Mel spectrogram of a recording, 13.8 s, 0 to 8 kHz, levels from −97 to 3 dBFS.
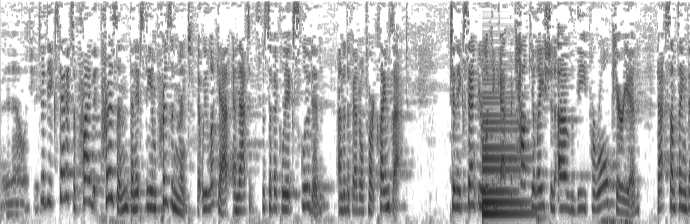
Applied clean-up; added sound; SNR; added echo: classical method Wiener filter.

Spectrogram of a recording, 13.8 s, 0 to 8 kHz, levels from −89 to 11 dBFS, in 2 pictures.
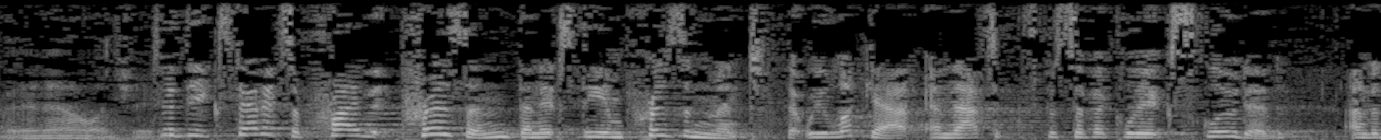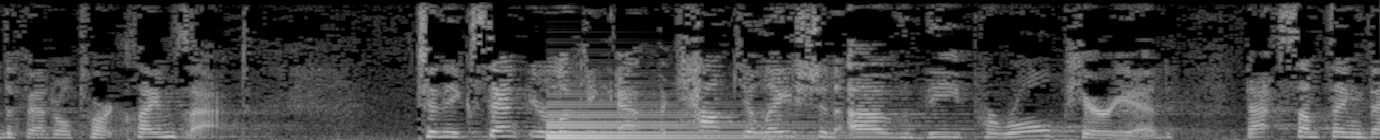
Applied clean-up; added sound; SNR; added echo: none; Piano; -2 dB; none.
